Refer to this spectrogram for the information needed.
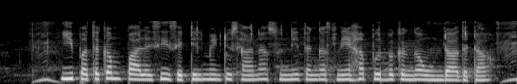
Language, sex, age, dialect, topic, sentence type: Telugu, female, 18-24, Southern, banking, statement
